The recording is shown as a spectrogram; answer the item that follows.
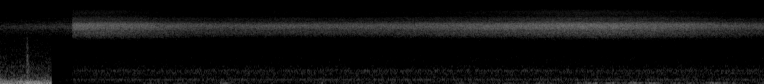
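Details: A chorus of male Cassin's 17-year cicadas (Magicicada cassini), recorded in a Kansas forest during the 2015 emergence, gathers in trees calling to attract females. Their dense, high, hissing buzz slowly swells and fades in synchronized sound cycles.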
